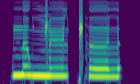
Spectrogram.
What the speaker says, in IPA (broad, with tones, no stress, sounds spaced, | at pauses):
n̪ ə˥ w ŋ͡ǀ ʏː˥ l ǁʰ əː˥ l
